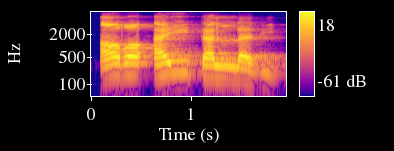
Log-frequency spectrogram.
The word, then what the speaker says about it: أرأيت الذي: যায় আওয়াজটা রো না রয়ের জবরটাকে স্পষ্ট রাখা আরাআইতাল্লাযী প্রত্যেকটা হরফের উচ্চারণ হরকতের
